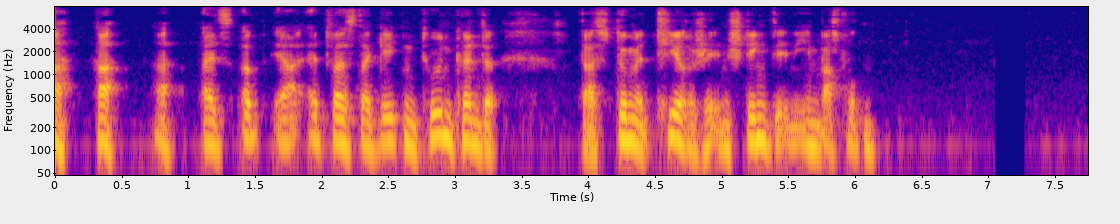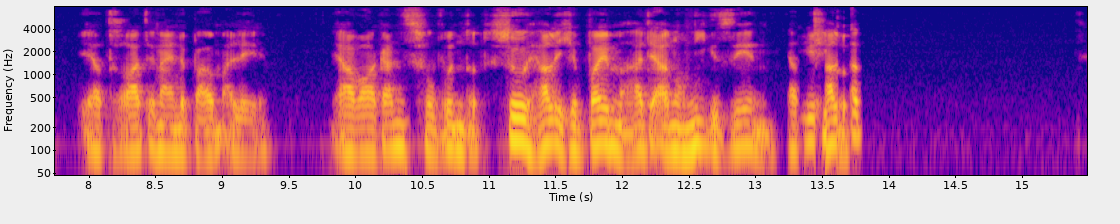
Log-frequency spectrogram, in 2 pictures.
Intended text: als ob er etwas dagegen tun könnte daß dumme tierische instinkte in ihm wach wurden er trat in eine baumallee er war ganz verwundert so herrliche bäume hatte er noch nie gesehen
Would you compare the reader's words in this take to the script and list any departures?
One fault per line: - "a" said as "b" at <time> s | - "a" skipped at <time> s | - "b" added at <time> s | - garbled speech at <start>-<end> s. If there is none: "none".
- garbled speech at 13.2-13.8 s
